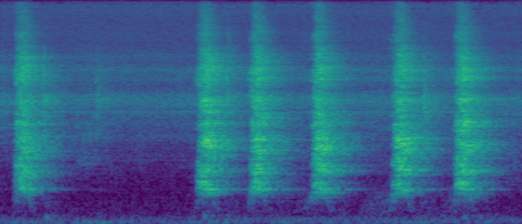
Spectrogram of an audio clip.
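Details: Golden Retriever barking while battling a Roomba robot vacuum indoors; one bark, a pause, then four loud broad barks about every half second, with faint machine hum underneath.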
